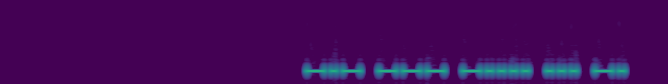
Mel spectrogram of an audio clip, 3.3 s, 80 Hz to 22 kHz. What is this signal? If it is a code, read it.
Morse code, heard as a keyed tone, about 37 wpm, 700 Hz. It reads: KO6SN
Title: USA Call Signs - 5 Characters - Repeated 3x - 40wpm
